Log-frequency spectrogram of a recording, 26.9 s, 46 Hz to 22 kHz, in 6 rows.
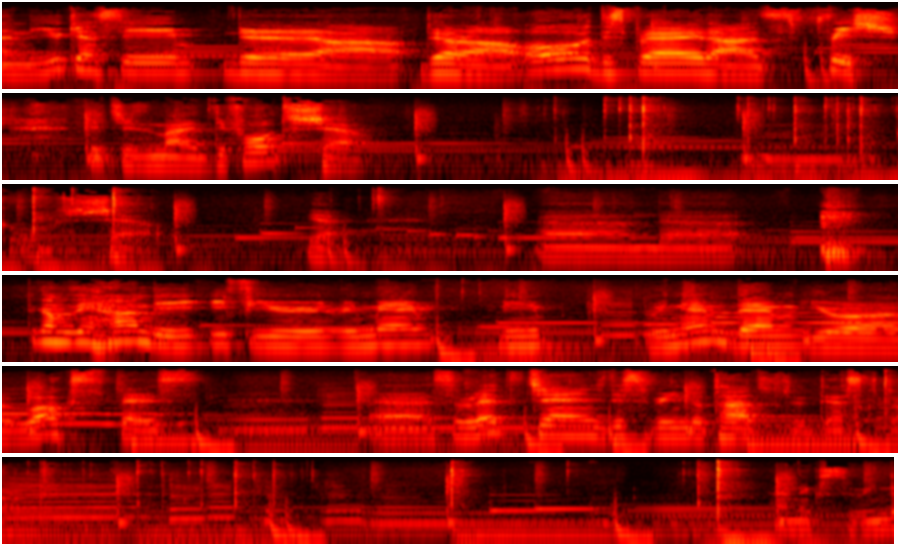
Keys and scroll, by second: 7.0-9.3 typing, 22.2 ctrl+t, 22.8-24.4 typing, 24.7 Return, 25.7-26.4 typing.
